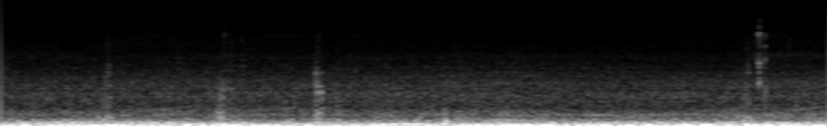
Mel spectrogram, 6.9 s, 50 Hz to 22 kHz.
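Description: A car drives through 6 to 7 p.m. evening traffic in Macau near the Cotai Strip, giving a loud, steady low engine and road rumble with faint passing-vehicle sounds and no talk.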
